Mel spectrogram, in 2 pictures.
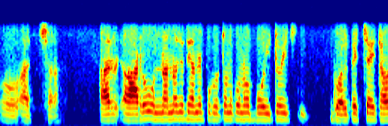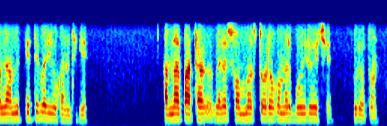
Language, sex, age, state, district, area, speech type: Bengali, male, 18-30, West Bengal, North 24 Parganas, rural, conversation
